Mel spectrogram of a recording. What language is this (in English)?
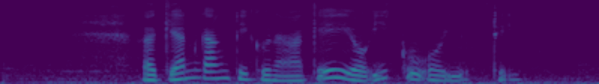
Javanese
